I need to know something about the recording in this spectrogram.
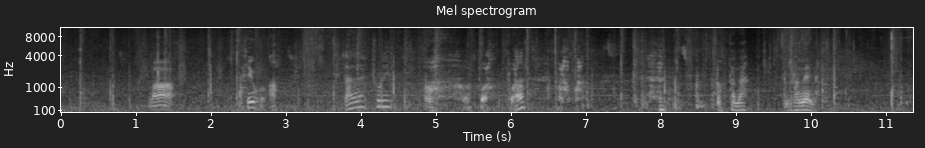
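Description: A young man speaks cheerfully nearby.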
